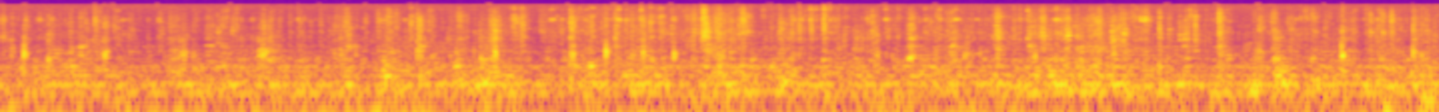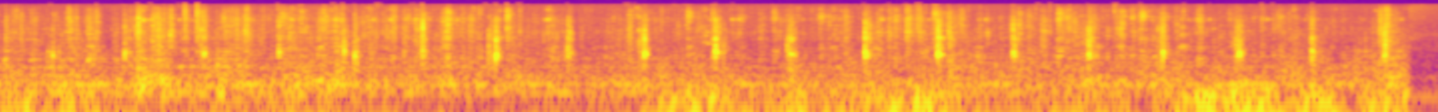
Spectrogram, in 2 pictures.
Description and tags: Horse-drawn carriage - On board
A small journey on a horse drawn carriage.
Exterior recording - Mono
